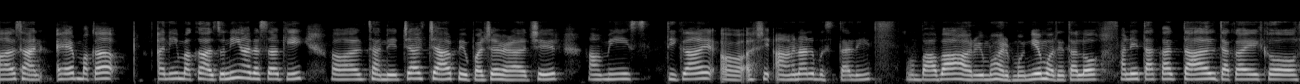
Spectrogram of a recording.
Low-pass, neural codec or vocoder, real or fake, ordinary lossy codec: none; codec, 16 kHz, 2 kbps, X-Codec, HuBERT features, trained on LibriSpeech; fake; none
